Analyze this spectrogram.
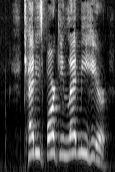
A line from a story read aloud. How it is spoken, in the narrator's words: cried Annie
